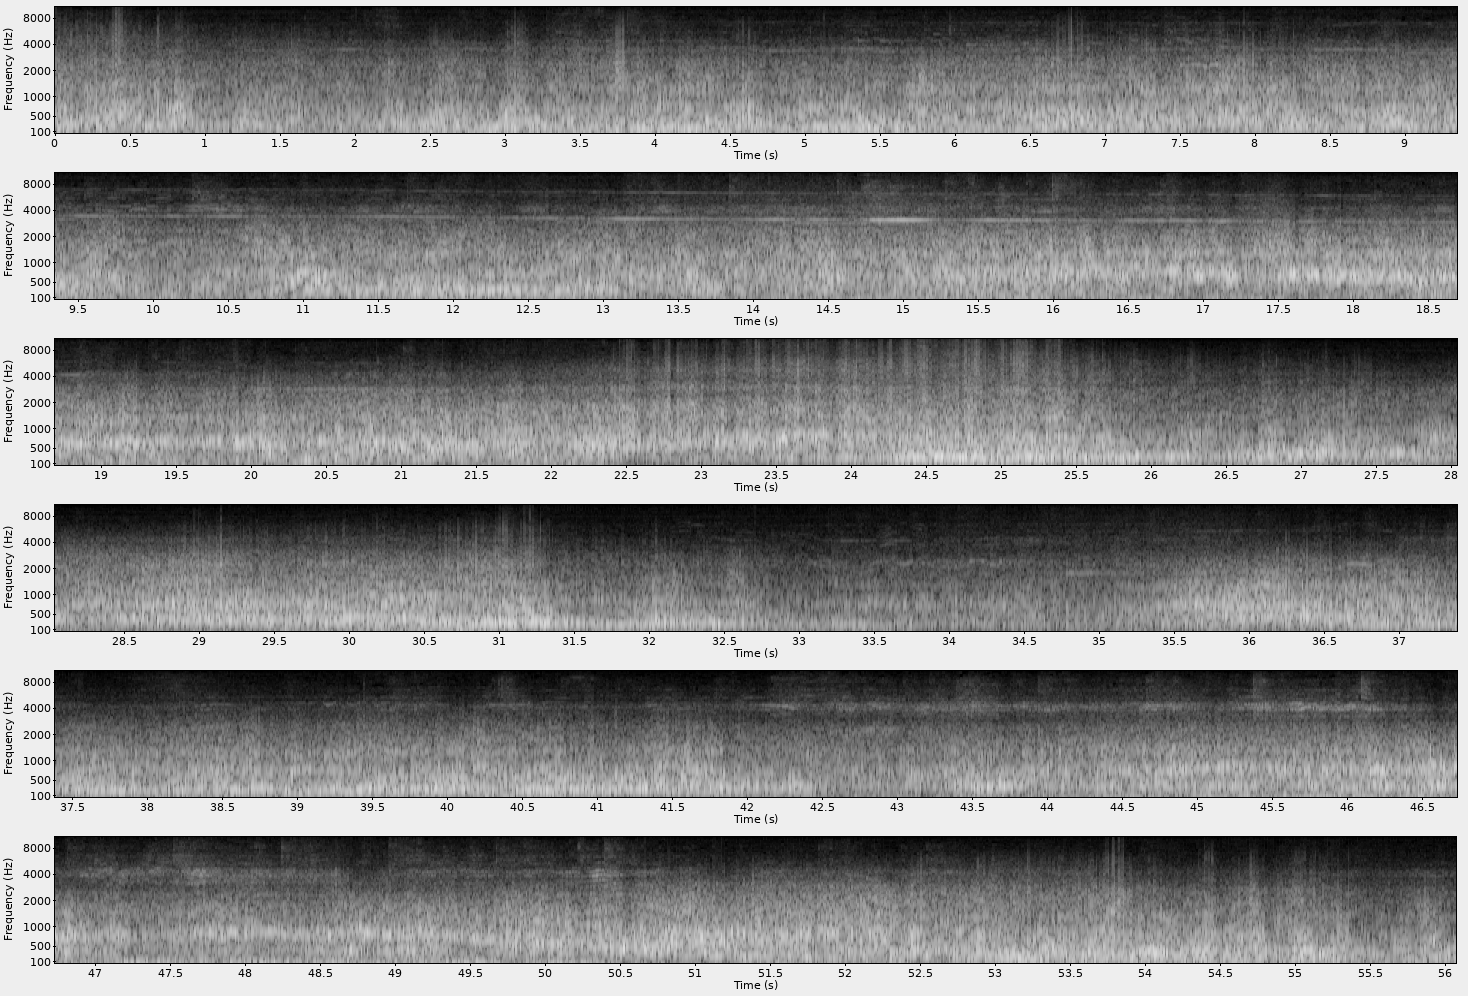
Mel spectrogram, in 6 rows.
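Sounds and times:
fighter jet engine roar: 0.0s - 56.0s.

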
